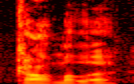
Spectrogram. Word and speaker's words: Kamala: strange point but now there's one way to pronounce kamla Harris's first name it's kamla and their struggles with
